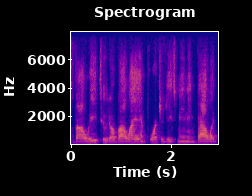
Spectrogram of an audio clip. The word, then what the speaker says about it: Vale Tudo: blending on the Brazilian term of Vale Tudo, which most Americans pronounce Vale Tudo.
